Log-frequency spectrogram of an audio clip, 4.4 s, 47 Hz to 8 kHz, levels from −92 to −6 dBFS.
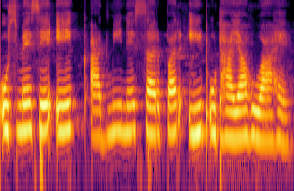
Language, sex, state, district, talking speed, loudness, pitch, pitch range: Hindi, female, Karnataka, Bangalore, 150 wpm, -15 LUFS, 230 Hz, 205-240 Hz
